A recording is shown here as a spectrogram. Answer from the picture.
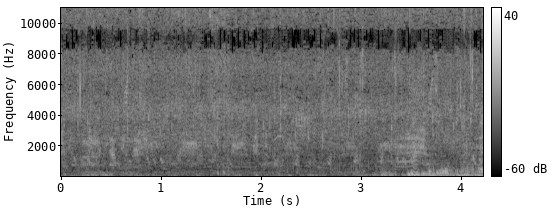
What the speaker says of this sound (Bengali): যারা হাঁস দেখতে পাচ্ছেন এরা হচ্ছে ডিমের হাঁস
